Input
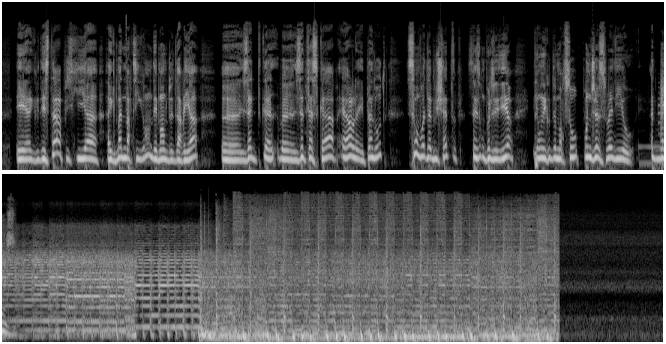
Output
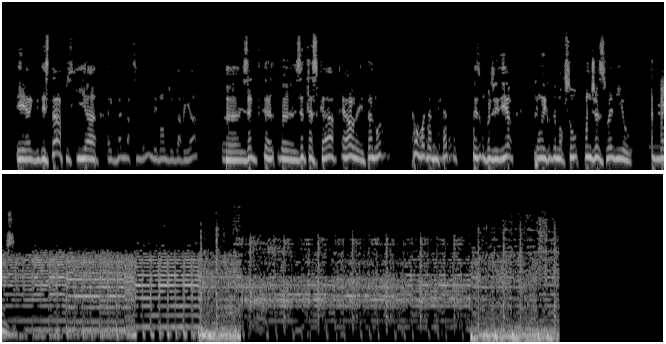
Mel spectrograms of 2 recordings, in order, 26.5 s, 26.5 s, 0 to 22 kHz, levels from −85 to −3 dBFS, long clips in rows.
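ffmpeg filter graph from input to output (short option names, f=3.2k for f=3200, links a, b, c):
-filter_complex "[0:a]asettb=1/sr,asplit=3[a][b][c];[a]atrim=end=1.864[d];[b]atrim=start=1.86:end=4.49,asetpts=PTS-STARTPTS,afade=t=in:d=0.004:c=qsin,afade=t=out:st=2.626:d=0.004:c=qsin,highpass=f=130:w=0.5412,highpass=f=130:w=1.3066,highshelf=f=7.1k:g=6.5,acompressor=threshold=-45dB:ratio=2:attack=3.2:release=140:knee=1:detection=peak[e];[c]atrim=start=4.486[f];[d][e]acrossfade=d=0.004:c1=hsin:c2=qsin[g];[g][f]acrossfade=d=0.004:c1=qsin:c2=hsin,asettb=1/sr,asplit=3[h][i][j];[h]atrim=end=7.494[k];[i]atrim=start=7.49:end=9.45,asetpts=PTS-STARTPTS,afade=t=in:d=0.004:c=qsin,afade=t=out:st=1.956:d=0.004:c=qsin,lowpass=f=860:t=q:w=3.1,aecho=1:1:104|208|312|416|520:0.133|0.072|0.0389|0.021|0.0113,atrim=end_sample=86436[l];[j]atrim=start=9.446[m];[k][l]acrossfade=d=0.004:c1=hsin:c2=qsin[n];[n][m]acrossfade=d=0.004:c1=qsin:c2=hsin,asettb=1/sr,asplit=3[o][p][q];[o]atrim=end=18.014[r];[p]atrim=start=18.01:end=22.62,asetpts=PTS-STARTPTS,afade=t=in:d=0.004:c=qsin,afade=t=out:st=4.606:d=0.004:c=qsin,highpass=460,equalizer=f=610:t=q:w=4:g=-7,equalizer=f=930:t=q:w=4:g=10,equalizer=f=1.5k:t=q:w=4:g=4,equalizer=f=2.3k:t=q:w=4:g=-6,equalizer=f=3.3k:t=q:w=4:g=-3,equalizer=f=4.9k:t=q:w=4:g=4,lowpass=f=5.2k:w=0.5412,lowpass=f=5.2k:w=1.3066,aecho=1:1:77:0.355,atrim=end_sample=203301[s];[q]atrim=start=22.616[t];[r][s]acrossfade=d=0.004:c1=hsin:c2=qsin[u];[u][t]acrossfade=d=0.004:c1=qsin:c2=hsin,afftdn=nr=17:nf=-38,afftfilt=real='re*gte(hypot(re,im),0.0251)':imag='im*gte(hypot(re,im),0.0251)':win_size=1024:overlap=0.75,equalizer=f=400:w=1.1:g=-11.5,volume=-3.5dB"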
